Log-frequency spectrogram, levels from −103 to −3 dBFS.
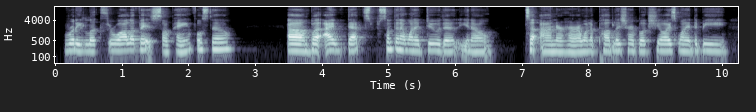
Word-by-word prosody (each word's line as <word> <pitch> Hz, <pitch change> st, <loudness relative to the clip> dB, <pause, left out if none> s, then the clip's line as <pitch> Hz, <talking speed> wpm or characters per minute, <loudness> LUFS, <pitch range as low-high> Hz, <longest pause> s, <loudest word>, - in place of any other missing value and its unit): really 185 Hz, -1 st, -1 dB
look 175 Hz, 0 st, -3 dB
through 185 Hz, 0 st, -4 dB
all 190 Hz, +1 st, +3 dB
of 195 Hz, 0 st, -2 dB
it. 200 Hz, -, +2 dB
It's 240 Hz, -, +3 dB
so 165 Hz, -2 st, 0 dB
painful 170 Hz, +5 st, -4 dB
still, 210 Hz, +1 st, 0 dB, 0.8 s
um, 180 Hz, -1 st, +7 dB
but 185 Hz, -, +5 dB
I 190 Hz, 0 st, +4 dB
that's 180 Hz, -1 st, +2 dB
s -, -, -18 dB
something 215 Hz, -1 st, +1 dB
I 195 Hz, -, +1 dB
wanna 185 Hz, -2 st, -1 dB
do 185 Hz, 0 st, -3 dB
to, 175 Hz, 0 st, -2 dB
you 175 Hz, -, -7 dB
know 165 Hz, 0 st, -5 dB, 0.5 s
to -, -, +5 dB
honor 170 Hz, 0 st, -2 dB
her. 165 Hz, -1 st, -2 dB
I -, -, +1 dB
wanna 175 Hz, +1 st, -3 dB
publish 180 Hz, +1 st, -4 dB
her 185 Hz, -1 st, -5 dB
book. 175 Hz, -1 st, -4 dB
She 175 Hz, +2 st, -6 dB
always 180 Hz, 0 st, +1 dB
wanted 175 Hz, -2 st, -3 dB
to 180 Hz, -, -5 dB
be 180 Hz, -2 st, -7 dB
180 Hz, 205 wpm, -24 LUFS, 175-190 Hz, 0.8 s, um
